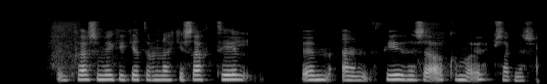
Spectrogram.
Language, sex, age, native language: Icelandic, female, 80-89, Icelandic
